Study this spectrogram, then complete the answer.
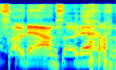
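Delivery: high, shouted crowd chant; crowd shouting. Retold or imitated. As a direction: yell it like a roadside crowd. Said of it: "the whole crowd were going on".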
